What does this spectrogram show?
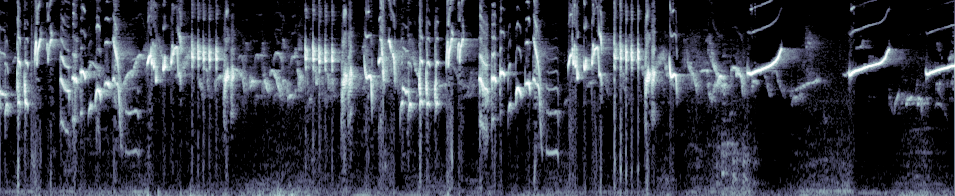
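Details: Oriental magpie-robin song used as a lure to provoke rival birds and stir aggression: a dense, rapid stream of varied whistles, buzzy trills and sharp chattering bursts, closing with clear upward-slurred whistles repeated about once a second.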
